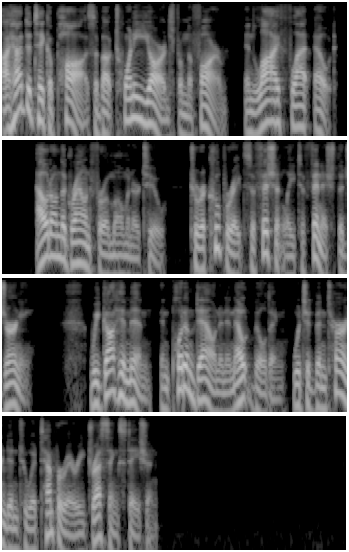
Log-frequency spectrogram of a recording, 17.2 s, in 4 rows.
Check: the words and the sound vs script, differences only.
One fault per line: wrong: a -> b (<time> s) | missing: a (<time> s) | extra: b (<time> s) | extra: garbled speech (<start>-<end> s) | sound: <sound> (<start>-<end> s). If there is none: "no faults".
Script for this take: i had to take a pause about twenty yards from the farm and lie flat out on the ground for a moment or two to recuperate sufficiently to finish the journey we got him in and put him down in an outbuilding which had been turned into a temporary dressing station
extra: out (4.8 s)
